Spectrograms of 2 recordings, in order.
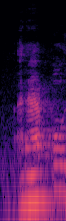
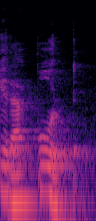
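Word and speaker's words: rapport: Rapo here just the the main thing which we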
